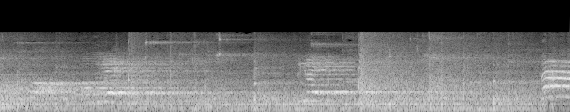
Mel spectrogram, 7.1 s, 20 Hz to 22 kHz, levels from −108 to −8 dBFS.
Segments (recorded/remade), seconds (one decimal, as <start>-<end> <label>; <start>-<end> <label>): 0.0-3.2 recorded; 3.2-3.9 remade; 3.9-7.1 recorded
